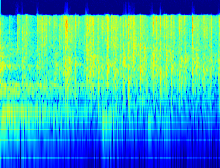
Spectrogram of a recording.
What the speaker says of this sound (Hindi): इस बात में ताली बजाकर स्वागत करेगा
